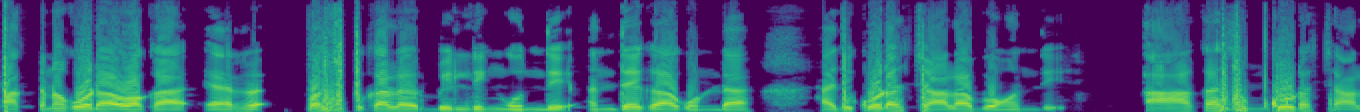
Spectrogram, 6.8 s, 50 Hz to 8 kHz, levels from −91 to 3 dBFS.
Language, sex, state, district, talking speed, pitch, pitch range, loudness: Telugu, male, Andhra Pradesh, Srikakulam, 160 wpm, 135 Hz, 125-150 Hz, -14 LUFS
